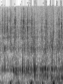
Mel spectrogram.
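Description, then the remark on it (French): Beer glugs and splashes as it is poured into a glass, a continuous liquid rush with soft bubbling pulses, no voices. “On verse et on déguste.”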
